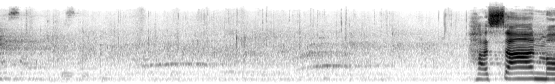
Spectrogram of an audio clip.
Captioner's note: applause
